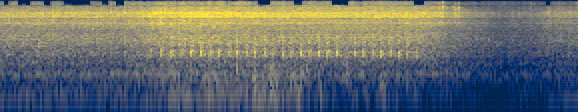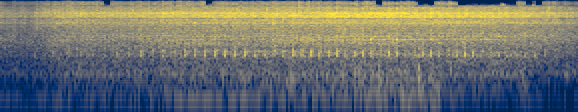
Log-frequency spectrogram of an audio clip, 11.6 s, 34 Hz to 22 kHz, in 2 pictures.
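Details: 1957 Mercury 368 cu in V8 idling: steady fairly even knock about four per second, worse when cold but still present at higher rpm when warm; cause unknown.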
